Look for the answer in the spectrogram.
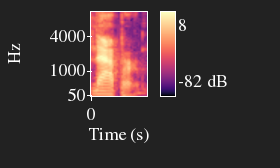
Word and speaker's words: Napier: The other reason that we are a day late is many of you knew it's spelled Napier but pronounced Napper.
